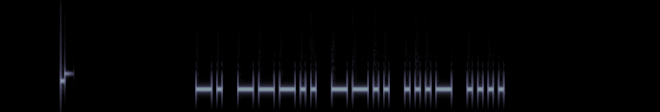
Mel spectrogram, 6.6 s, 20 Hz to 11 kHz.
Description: Morse code, heard as a keyed tone, about 22 wpm, 700 Hz. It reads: N8ZVH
